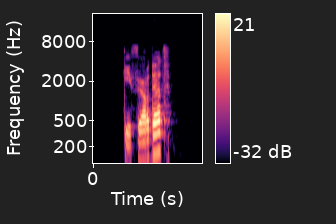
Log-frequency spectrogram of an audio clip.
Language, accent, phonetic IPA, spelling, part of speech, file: German, Austria, [ɡəˈfœʁdɐt], gefördert, verb, De-at-gefördert.ogg
- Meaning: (verb) past participle of fördern; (adjective) promoted, sponsored, funded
